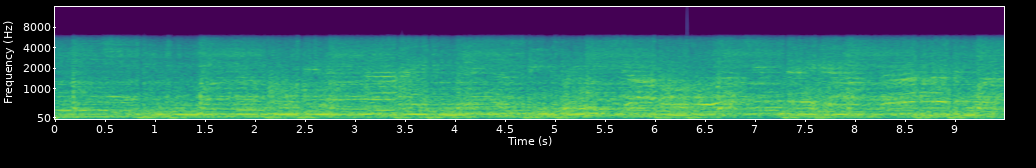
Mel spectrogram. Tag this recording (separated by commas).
Music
